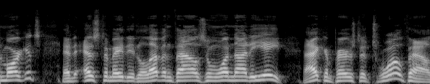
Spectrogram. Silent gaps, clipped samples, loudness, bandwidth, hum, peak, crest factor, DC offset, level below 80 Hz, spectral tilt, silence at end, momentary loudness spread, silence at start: none; under 0.1%; -18 LUFS; 11 kHz; none; 0 dBFS; 18 dB; under 0.1%; -60 dBFS; -6.5 dB/octave; 0 s; 6 LU; 0 s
